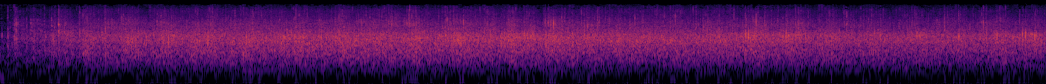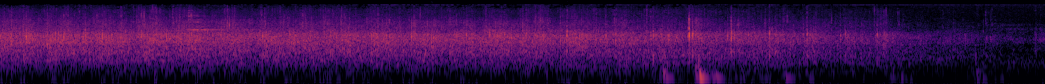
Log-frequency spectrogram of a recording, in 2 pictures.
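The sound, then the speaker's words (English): Audience applause welcomes a speaker at an aviation gathering marking the anniversary of the Wright brothers' first powered flight. The clapping is dense and steady for about sixteen seconds and eases slightly at the very end. “Let's welcome Jeff Skiles.”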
